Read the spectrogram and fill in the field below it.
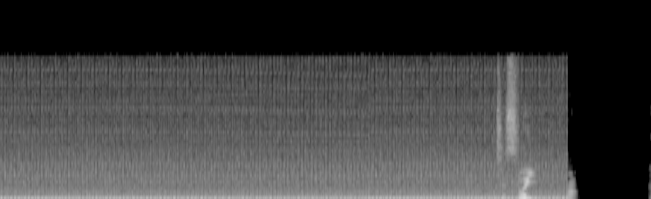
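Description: An automatic gun fires in a rapid, unbroken burst, then stops abruptly.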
